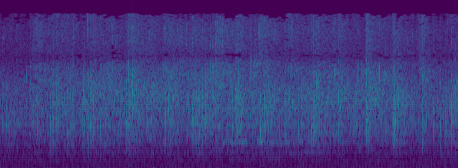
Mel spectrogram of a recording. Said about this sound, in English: Let's give it up for them. Give them a clap.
